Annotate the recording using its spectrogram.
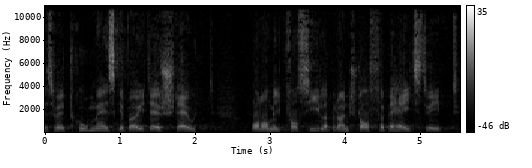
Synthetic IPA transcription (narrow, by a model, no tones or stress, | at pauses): əsʋɪːtkuːmːeːsɡ̥eb̥œʏd̪eæɾʃtɛlt | ʋonɔmɪtfɔsiːləb̥ɾœnʃtɔfəb̥eɦɛɪt͡stʋɪt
